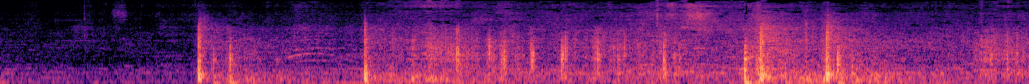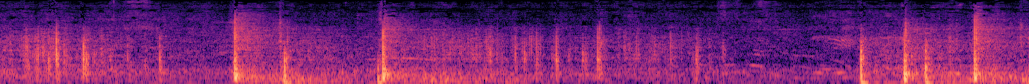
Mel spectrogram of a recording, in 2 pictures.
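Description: Fireworks crackle and pop in quick bursts.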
